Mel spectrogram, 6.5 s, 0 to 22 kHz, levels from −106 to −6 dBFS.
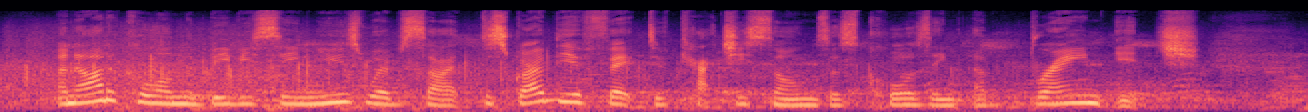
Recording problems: murmuring crowd; noticeable; throughout; 10 dB below the speech

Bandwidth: 15 kHz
